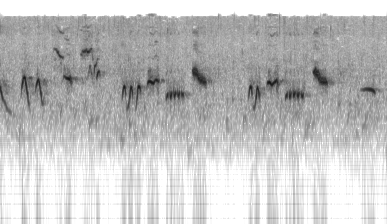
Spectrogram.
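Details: Loud varied White-rumped shama song, recorded for training shamas: bursts of sharp slurred whistles, quick stuttered chips and clear steady tones, in short phrases separated by brief pauses.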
